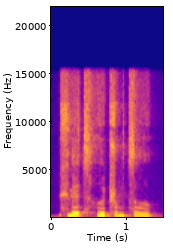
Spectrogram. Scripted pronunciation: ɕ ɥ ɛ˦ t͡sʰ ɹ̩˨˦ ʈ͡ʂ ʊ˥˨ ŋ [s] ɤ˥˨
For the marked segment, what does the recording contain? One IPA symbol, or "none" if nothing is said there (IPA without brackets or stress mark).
t͡s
